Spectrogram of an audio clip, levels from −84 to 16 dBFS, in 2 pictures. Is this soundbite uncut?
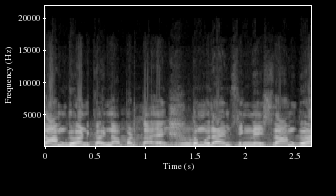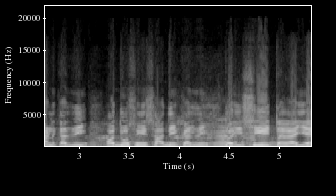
no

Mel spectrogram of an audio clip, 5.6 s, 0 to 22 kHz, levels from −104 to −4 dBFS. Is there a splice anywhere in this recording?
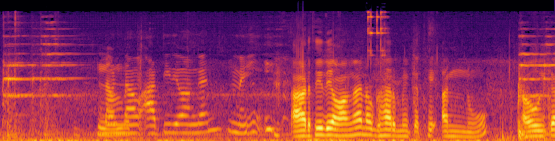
no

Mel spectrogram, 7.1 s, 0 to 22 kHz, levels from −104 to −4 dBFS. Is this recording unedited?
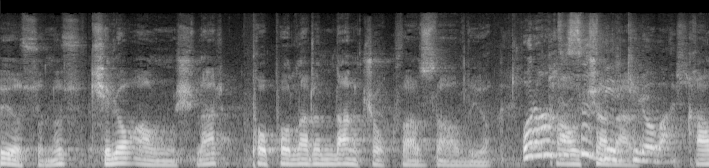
no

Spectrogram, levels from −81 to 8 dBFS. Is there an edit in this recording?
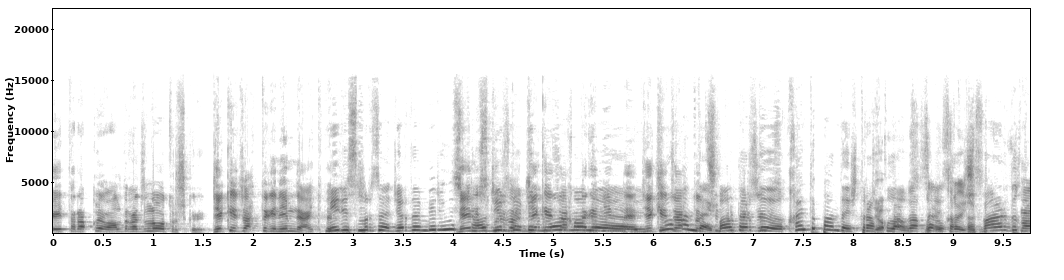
yes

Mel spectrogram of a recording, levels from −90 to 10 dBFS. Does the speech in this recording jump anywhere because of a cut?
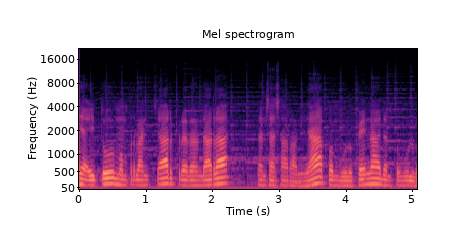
no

